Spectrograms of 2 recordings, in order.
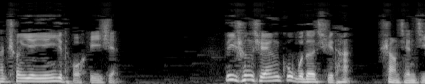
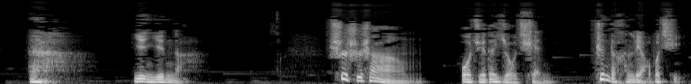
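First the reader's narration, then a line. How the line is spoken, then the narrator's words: Long sigh. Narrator (Chinese): 李浩悠悠的叹了口气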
